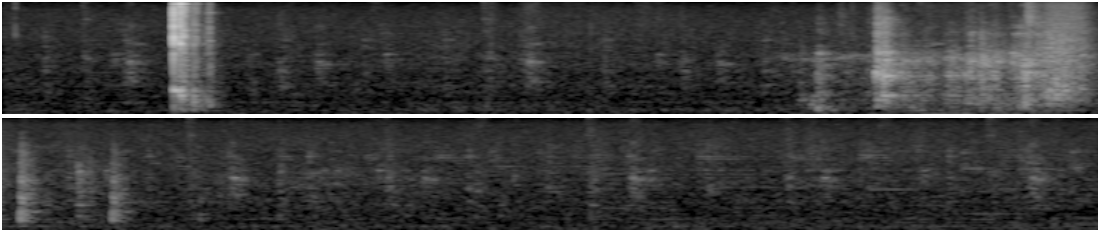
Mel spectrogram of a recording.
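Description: Handling noise at a modelling workbench: one sharp click about a second in, then a couple of seconds of small knocks and rustling around the middle as tools and equipment are moved. A faint, steady clock ticks underneath throughout.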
